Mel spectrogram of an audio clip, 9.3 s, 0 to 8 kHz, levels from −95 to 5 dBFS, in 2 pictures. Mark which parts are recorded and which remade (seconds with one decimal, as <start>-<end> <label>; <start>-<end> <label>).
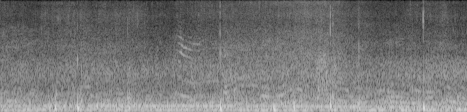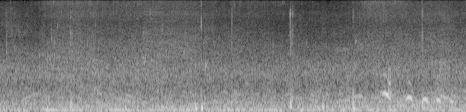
0.0-6.1 recorded; 6.1-6.8 remade; 6.8-9.3 recorded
